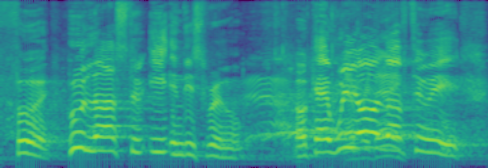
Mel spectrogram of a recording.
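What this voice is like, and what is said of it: Hispanic Mexican accent. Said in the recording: “by my accent, you already know that I'm either Hispanic, which I am 100% Mexican”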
